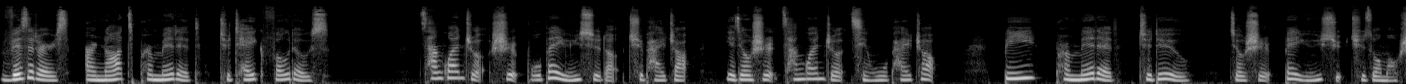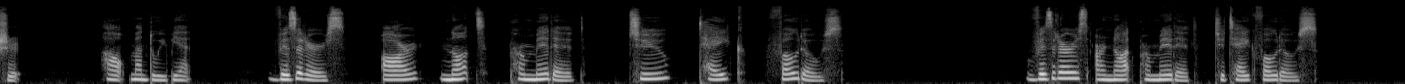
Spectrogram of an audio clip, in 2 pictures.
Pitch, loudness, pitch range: 215 Hz, -22 LUFS, 185-235 Hz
